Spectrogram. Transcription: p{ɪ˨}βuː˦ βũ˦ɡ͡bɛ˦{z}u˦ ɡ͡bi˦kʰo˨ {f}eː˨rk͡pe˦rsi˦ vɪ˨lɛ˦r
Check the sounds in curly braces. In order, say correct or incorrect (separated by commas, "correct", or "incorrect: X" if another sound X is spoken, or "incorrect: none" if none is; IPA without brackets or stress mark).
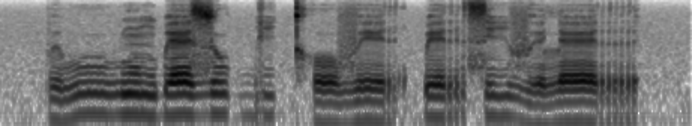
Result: correct, correct, incorrect: v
